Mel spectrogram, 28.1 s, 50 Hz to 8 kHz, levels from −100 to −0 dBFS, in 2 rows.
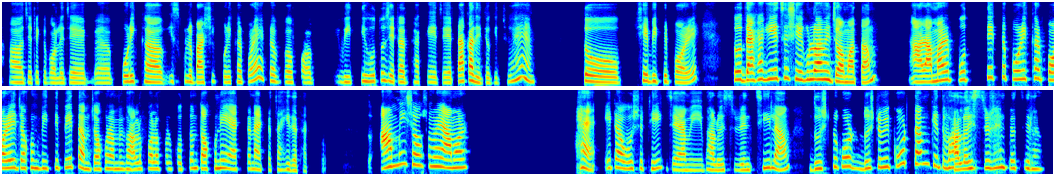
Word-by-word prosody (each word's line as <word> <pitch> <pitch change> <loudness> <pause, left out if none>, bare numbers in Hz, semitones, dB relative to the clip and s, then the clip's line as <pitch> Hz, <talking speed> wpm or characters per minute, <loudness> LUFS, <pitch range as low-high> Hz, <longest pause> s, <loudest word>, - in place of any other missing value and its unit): আ - - -4 0.2
যেটাকে 180 0 -12
বলে 170 0 -6
যে 175 - -4 0.3
এ্যা 170 0 -10 0.3
পরীক্ষা 210 -1 0 0.4
স্কুলের 205 -1 -7
বার্ষিক 185 +4 -1
পরীক্ষার 190 0 -7
পরে 225 +7 -1
একটা 235 -7 -6
বা 190 - -4
প - - -25 0.6
বৃত্তি 195 +4 -6
হত। 215 +3 -5
যেটা 195 -1 -1 0.2
থাকে 185 0 -11
যে 175 - -8 0.2
টাকা 220 +3 +6
দিত 170 -1 -7
কিছু, 170 +4 -20
হ্যাঁ? 320 -4 0 0.7
তো 230 - +5 0.7
সেই 235 - +2
বৃত্তির 215 -2 -3
পরে। 175 +3 0 0.5
তো - - +4 0.2
দেখা 260 +3 +7
গিয়েছে 320 +2 +3
সেগুলো 285 0 +4
আমি 290 -1 +6
জমাতাম। 190 +1 +3 0.6
আর 195 - +5
আমার 245 +5 +6 0.2
প্রত্যেকটা 315 +7 -5
পরীক্ষার 305 +2 +1
পরে 260 +1 +6
যখন 265 +1 -1
বৃত্তি 255 +1 -6
পেতাম 295 -1 0
যখন 220 +2 -2
আমি 225 0 -4
ভালো 210 +2 -1
ফলাফল 235 -2 -5
করতাম 220 +4 -8
তখনই 255 +3 0
একটা 225 +1 -12
না - - 0
একটা 200 -1 -17
চাহিদা 200 -2 -6
থাকত। - - -25 0.6
তো - - -26 0.3
আমি 350 +5 +2
সবসময় 335 -4 +3
আমার 280 +1 +3 1.5
হ্যাঁ, 260 -8 +4 0.2
এটা 275 +1 0
অবশ্য 240 +1 -5
ঠিক। 240 +3 -3
যে 205 - -5
আমি 190 0 -10 0.2
ভালো 195 -1 -2
স্টুডেন্ট 195 0 -8
ছিলাম। 265 -7 0 0.4
দুষ্টু 245 +6 -2
কর 325 0 +4 0.2
দুষ্টুমি 295 +4 0
করতাম 420 0 +2
কিন্তু 305 -5 -4
ভালো 210 +3 +4 0.2
স্টুডেন্ট 265 +2 -1
ও - - -2
ছিলাম। 225 -4 -5
235 Hz, 155 wpm, -25 LUFS, 200-285 Hz, 1.5 s, দেখা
